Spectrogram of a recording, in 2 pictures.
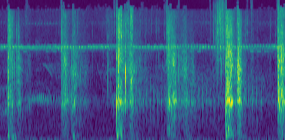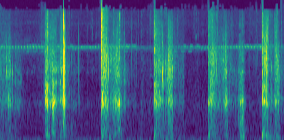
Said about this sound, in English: A woman steps out from the woods and onto the path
